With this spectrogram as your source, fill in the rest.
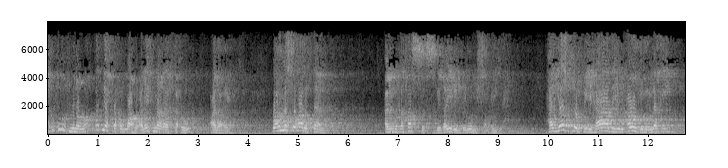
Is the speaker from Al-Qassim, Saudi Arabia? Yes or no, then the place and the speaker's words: yes; Buraydah, Al-Qassim, Saudi Arabia; عندنا في بريدة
